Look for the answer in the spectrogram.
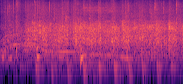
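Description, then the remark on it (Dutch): The live studio audience of the talk show Late Night Talks claps steadily at the start of a new season, a dense wash of many hands with a few cheers and whoops rising over it, sustained at a fairly loud level throughout. “Applausje voor jezelf.”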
